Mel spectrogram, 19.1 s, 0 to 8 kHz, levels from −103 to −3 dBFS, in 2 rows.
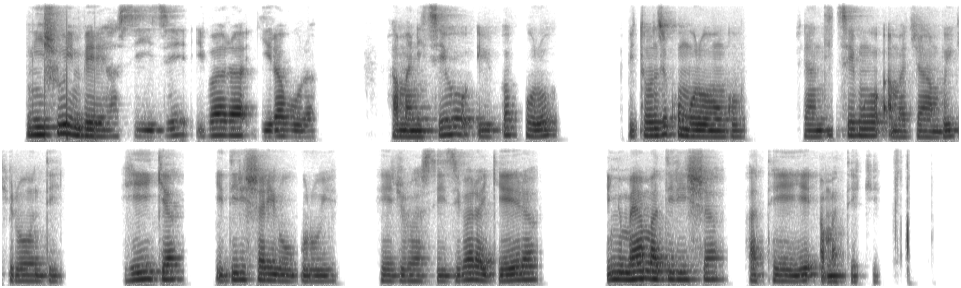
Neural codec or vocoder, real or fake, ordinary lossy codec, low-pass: none; real; Opus, 64 kbps; 7.2 kHz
